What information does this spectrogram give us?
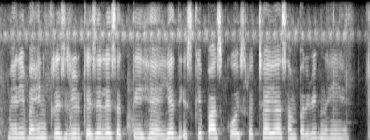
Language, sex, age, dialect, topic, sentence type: Hindi, female, 18-24, Awadhi Bundeli, agriculture, statement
